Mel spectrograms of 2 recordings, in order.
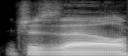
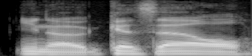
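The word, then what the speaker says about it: Gisele: Giselle. Yeah. I know, Gazelle wants me at home.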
